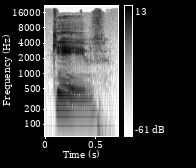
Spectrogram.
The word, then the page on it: gave: American English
